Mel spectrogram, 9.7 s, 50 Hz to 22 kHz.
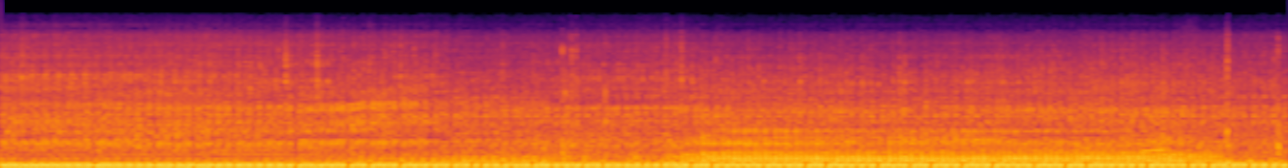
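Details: Yamaha XS650 parallel twin, engine just reinstalled and first started, warm with points not yet properly adjusted: deep, even idle beat with no misses or knocks, no oil smoke seen; healthy settled idle.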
